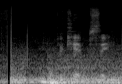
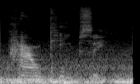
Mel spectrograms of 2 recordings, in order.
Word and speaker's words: Poughkeepsie: It's spelled P-O-U-G-H. So that, along with plow, would be pow. And then it's K-E-E. So I think it should be Poughkeepsie.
